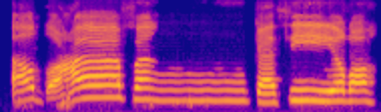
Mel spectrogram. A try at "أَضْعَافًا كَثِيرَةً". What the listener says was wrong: আপনার দদ কলকলা হয়ে যায়। দদের কলকলা হরফ কয়টা? এখানে দদ নাই, তাই না? তাহলে আমি যদি বলি আদ, তখন কলকলা হয়ে যায়। আদ, আদ, আদ।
